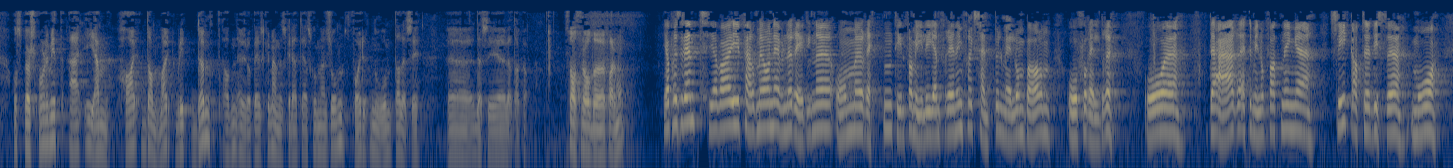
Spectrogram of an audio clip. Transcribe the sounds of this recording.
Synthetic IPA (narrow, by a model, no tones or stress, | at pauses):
ɔspœʂmoːləmɪt̪ːæɾɪjɛnː | hɑɾd̪ɑnmɑɾkblɪt̪̚d̪œmt̪ɑ̰ʋd̪ɛnɑʉɾʊpeːɪskəmɛnːəskəɾɛt̪ːɪheːt̪skʊnʋɛnʂuːnn̩fɔɾnuːənt̪ʰɑːd̪ɛsɪ | d̪ɛsɪʋeːt̪ʰɑːkɑ̰ | st̪ɑːt̪sɾoːd̪əfɑɾmu | jɑːpʰɾɛsɪd̪ɛnt̪jæɪʋɑɾfæʁd̪mɛɔnɛʋnəɾeːɡlənəɔmɾɛt̪ːn̩t̪ʰɪlfɑmiːlɪəjɛnfɔʁeːnɪŋfɔɾɛksɛmpəlmɛlːɔmbɑʁn | ʔɔfɔɾɛld̪ɾə | ʔɔ | d̪̥ɛæɾɛt̪ːəmɪnɔpfɑt̪nɪŋ | sliːkɑt̪d̪ɪsːəmɔ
